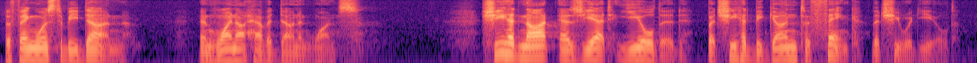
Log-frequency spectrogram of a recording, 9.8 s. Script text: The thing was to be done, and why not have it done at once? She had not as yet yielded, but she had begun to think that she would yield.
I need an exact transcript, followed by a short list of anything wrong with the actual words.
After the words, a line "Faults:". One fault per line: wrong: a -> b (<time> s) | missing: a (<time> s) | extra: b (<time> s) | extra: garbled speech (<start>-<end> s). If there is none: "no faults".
The thing was to be done, and why not have it done at once? She had not as yet yielded, but she had begun to think that she would yield.
Faults:
no faults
